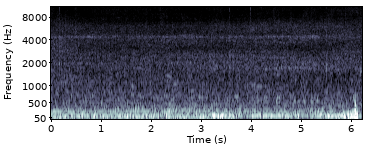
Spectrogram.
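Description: Wind buffeting the microphone outdoors, a gusting low rumble that rises and falls.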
